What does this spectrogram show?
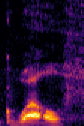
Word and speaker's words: Guelph: We both went to university in Guelph. I'm glad that's how you pronounce it.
